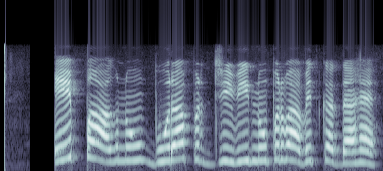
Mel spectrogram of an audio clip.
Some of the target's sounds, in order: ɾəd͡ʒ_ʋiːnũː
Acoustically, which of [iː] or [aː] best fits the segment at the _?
iː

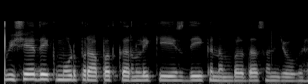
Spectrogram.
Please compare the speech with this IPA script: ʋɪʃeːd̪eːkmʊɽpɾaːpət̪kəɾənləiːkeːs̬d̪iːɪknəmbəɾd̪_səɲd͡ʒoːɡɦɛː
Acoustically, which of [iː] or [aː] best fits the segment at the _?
aː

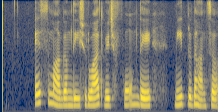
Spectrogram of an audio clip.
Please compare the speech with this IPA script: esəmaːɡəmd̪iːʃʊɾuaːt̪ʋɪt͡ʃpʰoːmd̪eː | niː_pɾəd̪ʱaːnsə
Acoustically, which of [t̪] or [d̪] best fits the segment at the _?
t̪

